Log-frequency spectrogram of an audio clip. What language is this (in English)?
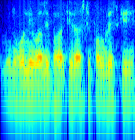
Hindi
